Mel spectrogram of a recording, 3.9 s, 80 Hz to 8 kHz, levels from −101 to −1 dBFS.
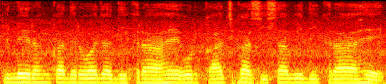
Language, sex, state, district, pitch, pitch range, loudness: Hindi, male, Gujarat, Gandhinagar, 135 Hz, 130-140 Hz, -16 LUFS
